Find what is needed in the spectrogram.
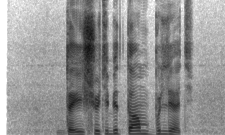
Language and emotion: Russian, angry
